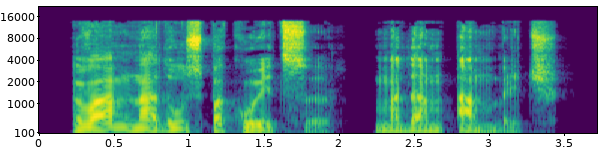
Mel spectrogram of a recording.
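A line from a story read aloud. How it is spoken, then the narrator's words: Calm resonant voice. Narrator (Russian): сказал Кингсли спокойным звучным голосом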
